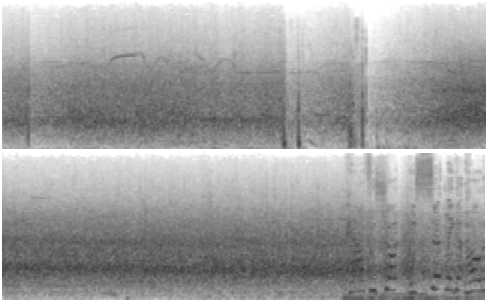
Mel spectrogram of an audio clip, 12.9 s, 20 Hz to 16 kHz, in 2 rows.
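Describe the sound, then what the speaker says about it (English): Crowd applause and cheering at a cricket match in the video game Cricket 19, a steady broad roar that swells and stays loud throughout, with a brief dip midway and the commentator talking over it. "The crowd are loving this."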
